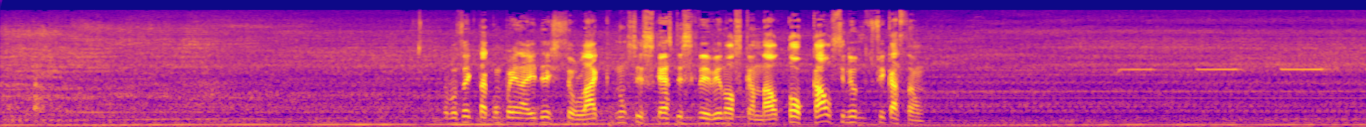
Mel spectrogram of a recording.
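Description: An excavator's diesel engine rumbles steadily close by.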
